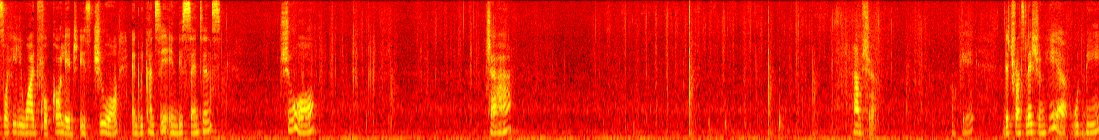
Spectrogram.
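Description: A young woman speaks calmly and clearly, as if teaching.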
